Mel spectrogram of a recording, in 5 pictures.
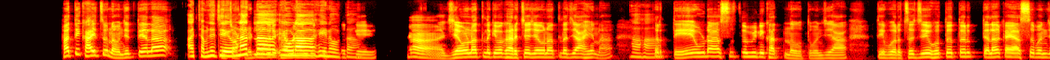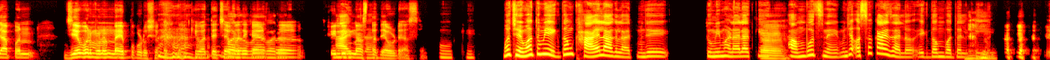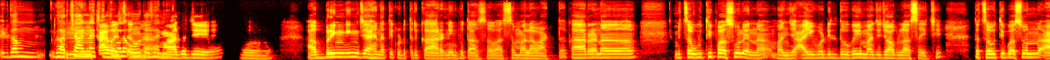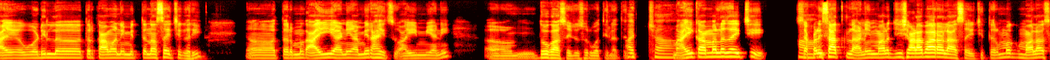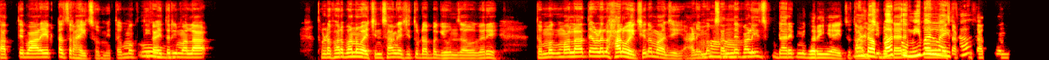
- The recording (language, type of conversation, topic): Marathi, podcast, कुठल्या अन्नांमध्ये आठवणी जागवण्याची ताकद असते?
- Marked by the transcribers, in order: laughing while speaking: "जेवण म्हणून"; other noise; chuckle; chuckle; tapping; in English: "अपब्रिंगिंग"; in English: "टू"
